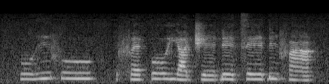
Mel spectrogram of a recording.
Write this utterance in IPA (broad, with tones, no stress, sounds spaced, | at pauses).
u˨ ɣ i˦ f uː˦ | f ɛ˨ k oː˦ j a˨ t͡ʃ eː˨ ɗ e˦˨ t͡s eː˦ ɗ i˦ f ã˨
